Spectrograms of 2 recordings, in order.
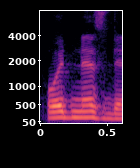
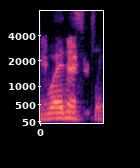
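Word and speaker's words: Wednesday: যেমন আমরা বলি ওয়েডনেসডে না কি যেন বলি, ইটস অ্যাকচুয়ালি ওয়েডনেসডে, রাইট?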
